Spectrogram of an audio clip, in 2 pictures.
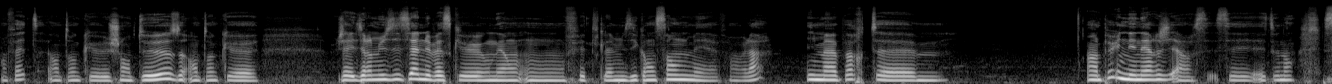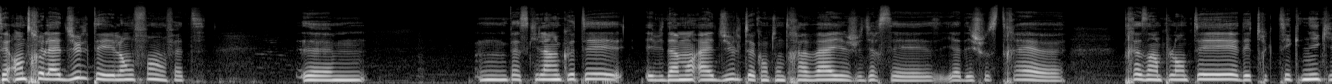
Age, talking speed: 20-39, 150 wpm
